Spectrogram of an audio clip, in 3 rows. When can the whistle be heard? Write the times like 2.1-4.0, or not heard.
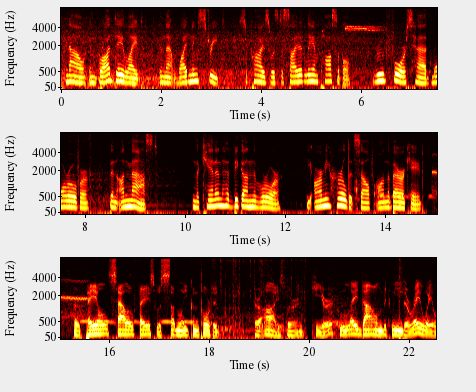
5.7-6.5, 14.9-15.7.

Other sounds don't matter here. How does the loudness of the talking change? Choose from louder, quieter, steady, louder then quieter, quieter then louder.
steady.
